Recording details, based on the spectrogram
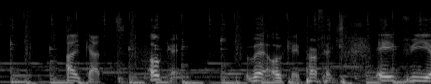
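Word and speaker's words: Hallegatte: Mais je pense que on prononce votre nom à la française, je crois, Monsieur Hallegate, c'est ça, ou est-ce que vous préférez Hallegate? Hallegate.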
